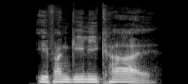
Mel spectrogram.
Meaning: evangelical (pertaining to the contemporary, US-based movement of evangelicalism)
- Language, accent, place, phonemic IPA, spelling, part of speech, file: German, Germany, Berlin, /ˌɛvaŋˌɡeːliˈkaːl/, evangelikal, adjective, De-evangelikal.ogg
